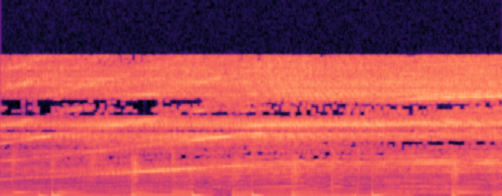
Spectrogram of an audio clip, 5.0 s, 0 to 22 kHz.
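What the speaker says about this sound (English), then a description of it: "So let's take off here. I'll show you guys what this helicopter is all about." A Blade 230s Smart V2 RC helicopter, running at low throttle and fitted with a worn servo gear set, whines as it lifts off and hovers. A steady high rotor drone is broken by repeated short mechanical thumps and clicks, close by, with no voices.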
